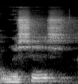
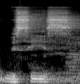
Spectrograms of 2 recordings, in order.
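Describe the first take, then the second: First: विशेष with the sh sounds, vi-shesh; correct spelling. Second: विशेष said as visis, plain s sounds; wrong spelling. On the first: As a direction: say विशेष with sh in both. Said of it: "शुद्ध शब्द आता है". (सही उच्चारण: विशेष, श और ष साफ़) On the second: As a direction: flatten विशेष to vi-sis. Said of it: "अशुद्ध शब्द आता है". (गलत रूप: विशेष को विसिस बोलना) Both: Shown as a demonstration.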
